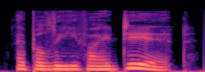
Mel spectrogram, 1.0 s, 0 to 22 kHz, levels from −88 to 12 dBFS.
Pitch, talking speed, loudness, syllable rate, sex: 180 Hz, 235 wpm, -15 LUFS, 7.4 syllables/s, female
